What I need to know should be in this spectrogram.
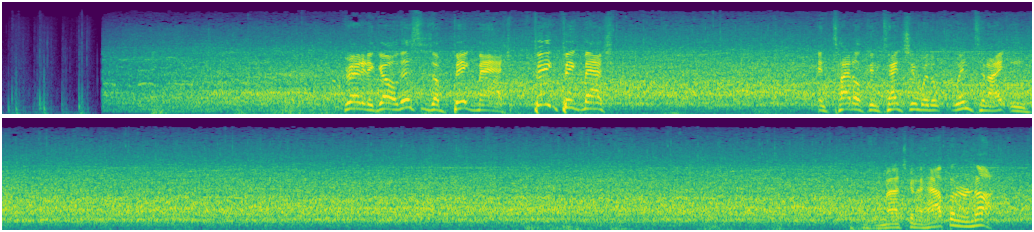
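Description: A large crowd cheers and roars steadily in a big echoing arena.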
